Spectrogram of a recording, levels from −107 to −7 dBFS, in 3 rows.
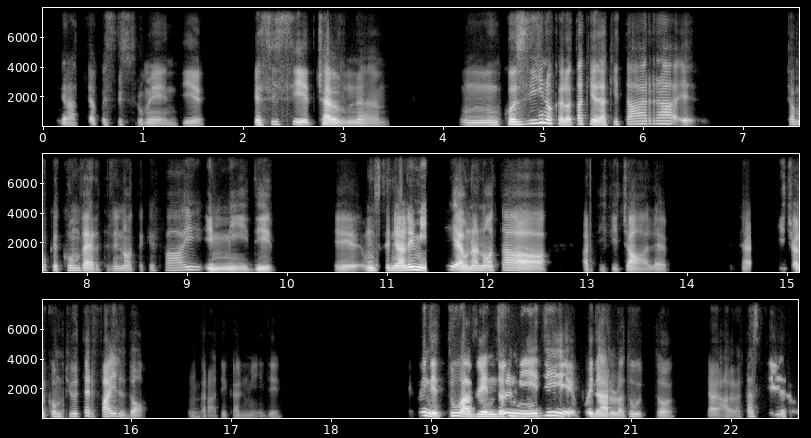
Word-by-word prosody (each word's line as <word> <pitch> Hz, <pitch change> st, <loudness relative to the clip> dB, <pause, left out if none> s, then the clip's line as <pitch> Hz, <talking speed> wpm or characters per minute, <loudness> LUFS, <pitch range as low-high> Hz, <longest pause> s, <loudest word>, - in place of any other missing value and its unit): grazie 120 Hz, -1 st, -9 dB
a -, -, -15 dB
questi 120 Hz, +2 st, -19 dB
strumenti. 115 Hz, -2 st, -10 dB, 0.5 s
Eh, 140 Hz, -, -1 dB
sì, 165 Hz, +5 st, -9 dB
sì. 150 Hz, -, -1 dB
C'è 125 Hz, -, +4 dB
un 120 Hz, -3 st, -3 dB, 0.8 s
un 130 Hz, -1 st, -5 dB
un 135 Hz, +1 st, -4 dB
cosino 205 Hz, +9 st, +3 dB
che 200 Hz, -, -1 dB
lo 125 Hz, -, +5 dB
attacchi 185 Hz, +5 st, +1 dB
alla 125 Hz, -1 st, +4 dB
chitarra 185 Hz, +7 st, -4 dB
e 420 Hz, 0 st, -6 dB, 0.9 s
diciamo 165 Hz, +2 st, -8 dB
che -, -, -8 dB
converte 125 Hz, -8 st, -3 dB
le 135 Hz, -, -12 dB
note 145 Hz, -, -9 dB
che 160 Hz, -, -19 dB
fai 165 Hz, +4 st, -8 dB
in 120 Hz, -, +2 dB
M-I-D-I. 120 Hz, -1 st, -3 dB, 0.6 s
Eh, 125 Hz, -1 st, -5 dB
un 145 Hz, 0 st, -1 dB
segnale 150 Hz, +4 st, +5 dB
M-I-D-I 165 Hz, -3 st, +2 dB
è -, -, +8 dB
una 130 Hz, +4 st, +4 dB
nota 140 Hz, -, +2 dB, 0.3 s
artificiale. 110 Hz, -3 st, -8 dB, 0.7 s
Cioè, -, -, -9 dB, 0.2 s
dice -, -, -11 dB
al 115 Hz, -, 0 dB
computer: 160 Hz, +6 st, -6 dB
"Fai 160 Hz, +3 st, +2 dB
il 135 Hz, -, -9 dB
do." -, -, -8 dB, 0.4 s
In -, -, -28 dB
pratica -, -, -25 dB
il 100 Hz, -, -23 dB
M-I-D-I. 100 Hz, +1 st, -26 dB, 1.3 s
E -, -, -43 dB
quindi 130 Hz, -1 st, +3 dB
tu 190 Hz, 0 st, +1 dB
avendo 150 Hz, +1 st, +6 dB
il 190 Hz, -, +6 dB
M-I-D-I 180 Hz, +4 st, +4 dB
puoi 125 Hz, -, -1 dB
darlo 120 Hz, -2 st, +1 dB
a -, -, -10 dB
tutto. 115 Hz, -5 st, -9 dB, 0.3 s
Cioè -, -, -12 dB
allora, 110 Hz, -, -15 dB
il 120 Hz, -, -24 dB
tastino 145 Hz, -2 st, -9 dB
135 Hz, 160 wpm, -22 LUFS, 120-165 Hz, 1.3 s, è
